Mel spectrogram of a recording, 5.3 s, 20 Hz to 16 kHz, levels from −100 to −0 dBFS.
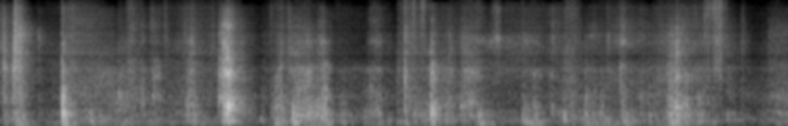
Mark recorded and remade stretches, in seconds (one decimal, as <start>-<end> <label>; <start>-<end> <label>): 0.0-5.3 remade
